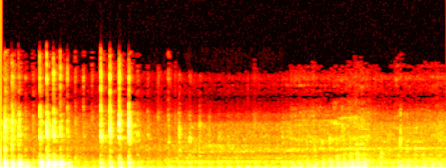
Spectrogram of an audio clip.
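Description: An engine running steadily with an evenly spaced putter, and a few brief clatters in the first second and a half.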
